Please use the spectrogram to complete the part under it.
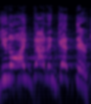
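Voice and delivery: demanding passenger. Retold or imitated. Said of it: "She said".

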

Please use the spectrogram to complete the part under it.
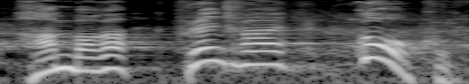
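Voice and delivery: put-on light Japanese accent, "Coke" as "koku"; "hamburger" said "hambaga", Japanese accent. Ordering breakfast from the waitress, Japanese accent. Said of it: "Japanese guy".

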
